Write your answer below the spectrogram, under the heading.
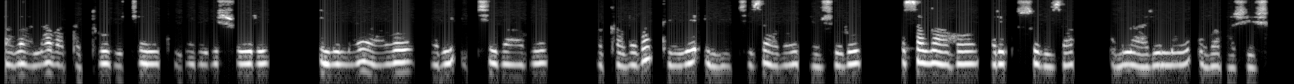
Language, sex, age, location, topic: Kinyarwanda, female, 25-35, Kigali, health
